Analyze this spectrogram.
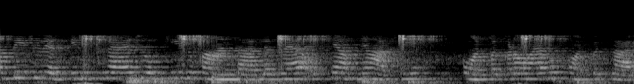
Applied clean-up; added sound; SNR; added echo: none; Rattle; 3 dB; reverberation time 1.1 s.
